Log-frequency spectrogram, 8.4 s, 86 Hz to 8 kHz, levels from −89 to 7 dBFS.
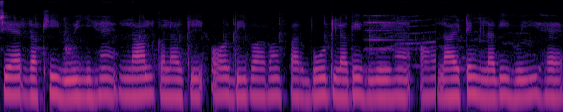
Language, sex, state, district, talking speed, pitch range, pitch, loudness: Hindi, female, Bihar, Madhepura, 135 wpm, 160-170 Hz, 165 Hz, -43 LUFS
